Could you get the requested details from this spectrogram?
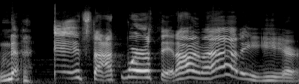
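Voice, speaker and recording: Faint music plays behind a put-on character voice with a high pitch. It moves at a fairly slow pace with very wide pitch swings. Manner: scared, giving up.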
